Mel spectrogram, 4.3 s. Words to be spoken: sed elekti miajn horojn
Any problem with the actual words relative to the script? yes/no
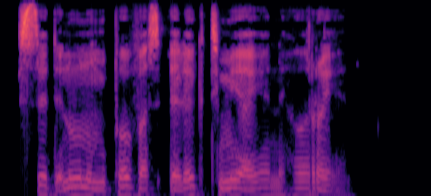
yes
